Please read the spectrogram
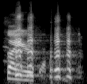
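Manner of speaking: loud, high, forceful order; dead serious. Real, not acted. Advising friend about overdemanding people, dead serious. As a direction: fire it out loud and in earnest. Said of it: "She's so serious about it".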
